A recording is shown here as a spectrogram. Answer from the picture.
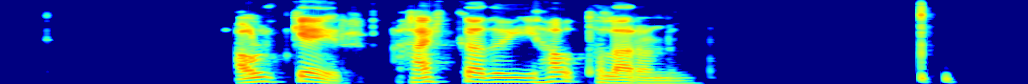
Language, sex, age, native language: Icelandic, male, 40-49, Icelandic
